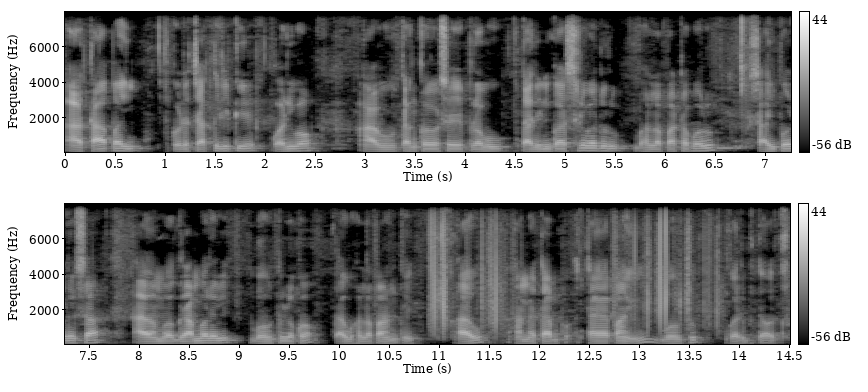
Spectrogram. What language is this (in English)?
Odia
